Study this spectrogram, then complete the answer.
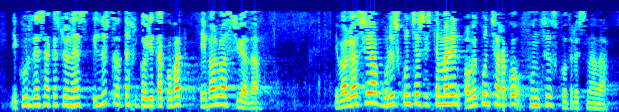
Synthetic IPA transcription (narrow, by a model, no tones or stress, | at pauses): ikuzd̪e̞sake̞sue̞ne̞sild̪ost̪ɾat̪e̞xikoje̞t̪ako̞βat̪e̞βaluasioaða | e̞β̞aluasio̞aɡuɾe̞skunt͡sasist̪e̞maɾe̞no̞β̞e̞kunt͡saɾako̞funt͡sio̞skot̪ɾe̞senað̞a̰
